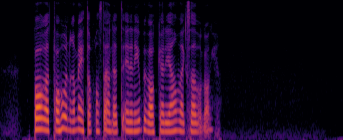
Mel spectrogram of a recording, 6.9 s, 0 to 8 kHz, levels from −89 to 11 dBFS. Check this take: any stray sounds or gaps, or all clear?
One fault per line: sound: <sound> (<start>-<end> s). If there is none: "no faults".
no faults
